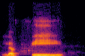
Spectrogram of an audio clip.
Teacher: پھر یا فا کے بعد یا مد ہے، اسے 2 حرکت تک پڑھیں گے.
